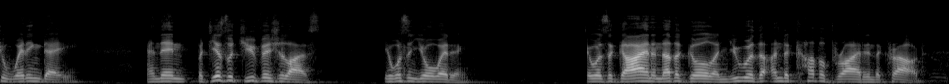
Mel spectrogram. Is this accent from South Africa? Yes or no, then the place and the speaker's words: yes; South Africa; moved away as an adult; now in Louisiana, United States; And I'm from South Africa. I've been in Louisiana for about 10 months now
